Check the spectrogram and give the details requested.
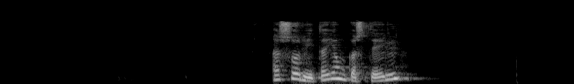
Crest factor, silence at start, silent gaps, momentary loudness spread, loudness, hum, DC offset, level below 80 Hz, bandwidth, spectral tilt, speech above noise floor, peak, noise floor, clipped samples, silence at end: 18 dB; 2.75 s; none; 8 LU; -24 LUFS; none; under 0.1%; -70 dBFS; 8 kHz; -4 dB/octave; 62 dB; -12 dBFS; -85 dBFS; under 0.1%; 1.65 s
